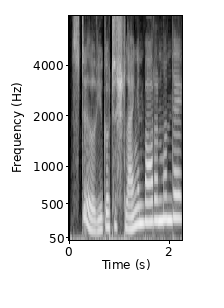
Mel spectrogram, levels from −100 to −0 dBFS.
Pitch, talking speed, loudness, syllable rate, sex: 230 Hz, 185 wpm, -13 LUFS, 4.5 syllables/s, female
